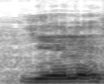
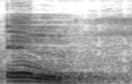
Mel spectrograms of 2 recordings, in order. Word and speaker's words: el: suntem, voi suntetze, iei, iele sunt. Observa que os pronomes começam com e, esse e é pronunciado como ie. Então não é eu, é eu. Não é el, é iel, iea, ela.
